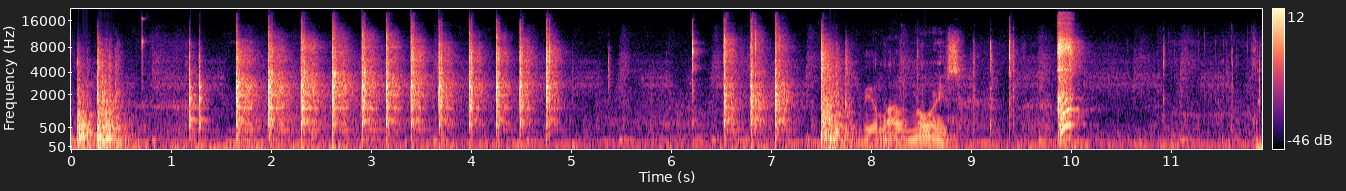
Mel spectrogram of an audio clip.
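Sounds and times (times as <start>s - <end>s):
hammer striking metal: 1.2s - 5.1s, 6.2s - 7.8s, 9.9s - 10.3s.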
